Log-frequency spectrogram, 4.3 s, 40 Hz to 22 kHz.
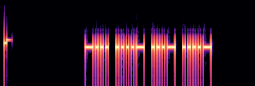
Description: Morse code, heard as a keyed tone, about 28 wpm, 700 Hz. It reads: B4V4
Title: All Cut Numbers - 4-Digit 28wpm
